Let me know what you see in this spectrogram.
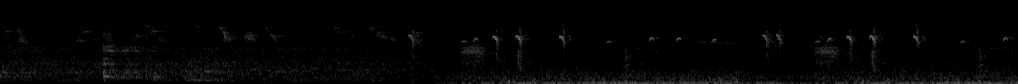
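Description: Small birds chirping in short, repeated high notes, faint. About four seconds in, a low steady hum comes in under the chirps.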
